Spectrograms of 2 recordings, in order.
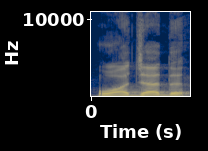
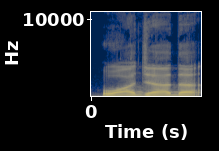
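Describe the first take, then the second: First: The word stops on the final consonant. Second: The word is read in full with a final vowel. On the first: "अब हम इस पे रुकेंगे" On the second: "मुकम्मल पढ़ेंगे"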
